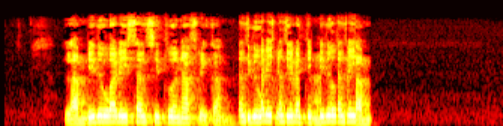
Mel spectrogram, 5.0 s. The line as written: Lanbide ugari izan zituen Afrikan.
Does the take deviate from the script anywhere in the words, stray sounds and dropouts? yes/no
yes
